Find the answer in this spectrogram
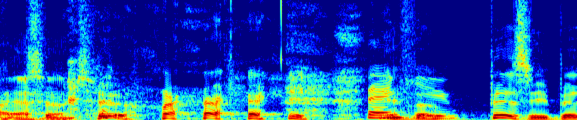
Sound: laughing

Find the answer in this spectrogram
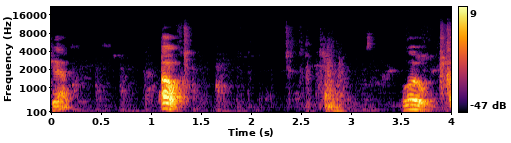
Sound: Knocking

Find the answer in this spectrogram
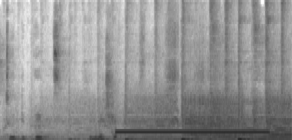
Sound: beep

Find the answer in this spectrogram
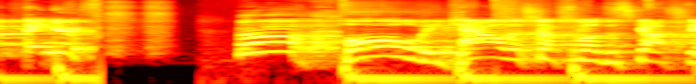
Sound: disgusted sound; sniffing sound

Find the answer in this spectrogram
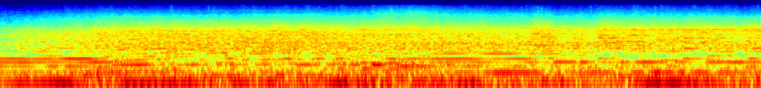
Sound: audience cheering

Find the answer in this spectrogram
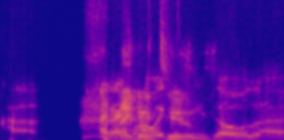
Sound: laughing

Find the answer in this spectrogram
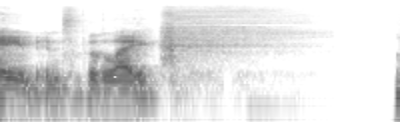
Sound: laughs

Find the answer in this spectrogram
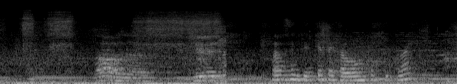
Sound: spray misting

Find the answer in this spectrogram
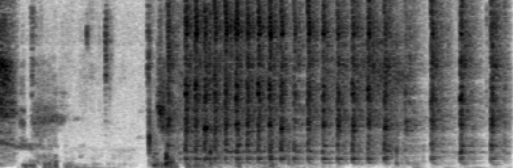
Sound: wheel ticking

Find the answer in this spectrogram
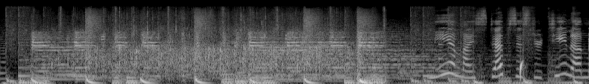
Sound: upbeat music; applause

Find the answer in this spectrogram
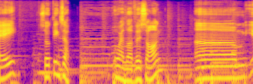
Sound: chill woman humming

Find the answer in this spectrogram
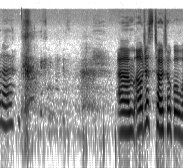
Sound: attendee giggling

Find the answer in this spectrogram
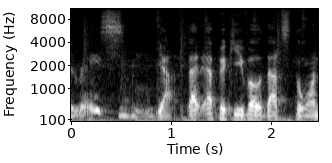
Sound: making sounds of agreement

